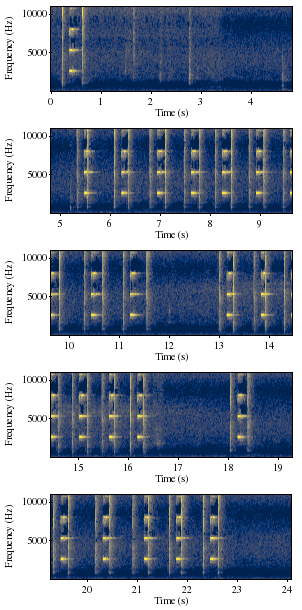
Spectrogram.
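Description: Buttons pressed over and over on a smart ceiling fan's remote control. Each press gives a sharp click with a short high beep, in three runs of about two presses a second with pauses between.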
